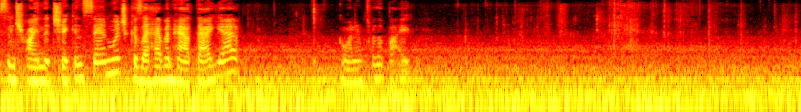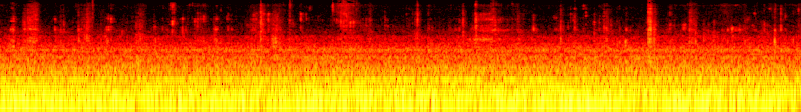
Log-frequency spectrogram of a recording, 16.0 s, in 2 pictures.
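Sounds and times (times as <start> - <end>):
steady low hum: 0.0 - 16.0
person chewing: 4.7 - 16.0.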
